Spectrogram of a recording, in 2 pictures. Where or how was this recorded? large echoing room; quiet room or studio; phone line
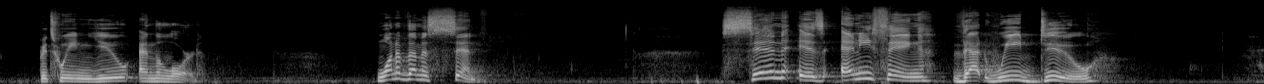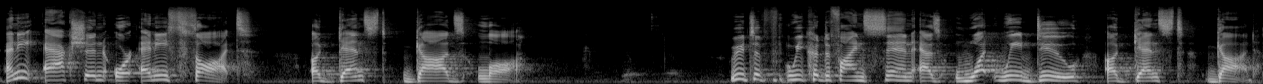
large echoing room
